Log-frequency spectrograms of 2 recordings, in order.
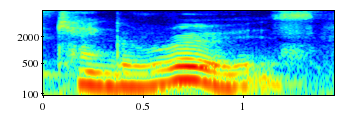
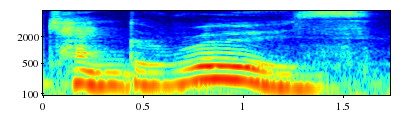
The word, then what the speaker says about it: kangaroos: The plural of kangaroo is kangaroos. So the S here sounds like a Z.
